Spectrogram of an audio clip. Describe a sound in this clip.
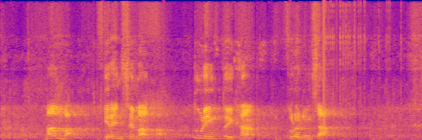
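A man speaks loudly and with animation close by, in an echoing hall.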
